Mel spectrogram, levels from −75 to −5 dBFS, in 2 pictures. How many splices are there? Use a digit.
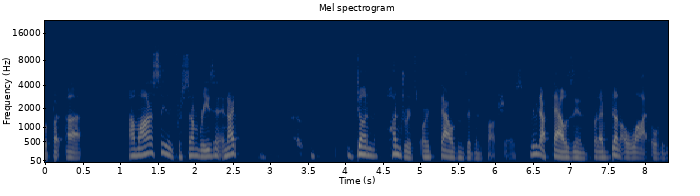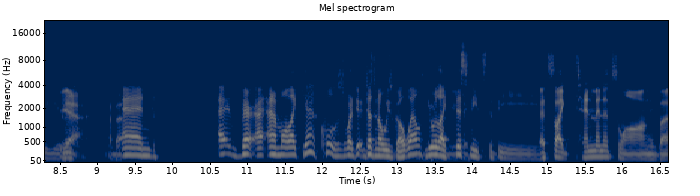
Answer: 2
